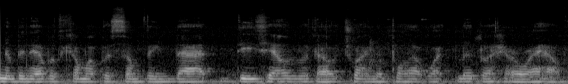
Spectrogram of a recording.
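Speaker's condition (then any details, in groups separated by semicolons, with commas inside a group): ALS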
